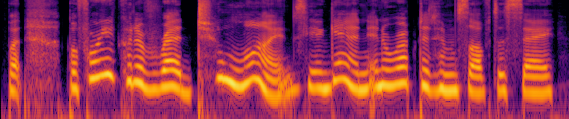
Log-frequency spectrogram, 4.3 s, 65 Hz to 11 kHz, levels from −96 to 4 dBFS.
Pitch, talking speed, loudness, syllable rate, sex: 265 Hz, 195 wpm, -15 LUFS, 5.8 syllables/s, female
